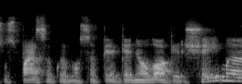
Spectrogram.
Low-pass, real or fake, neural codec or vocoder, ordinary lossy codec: 10.8 kHz; real; none; AAC, 64 kbps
